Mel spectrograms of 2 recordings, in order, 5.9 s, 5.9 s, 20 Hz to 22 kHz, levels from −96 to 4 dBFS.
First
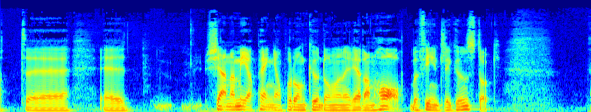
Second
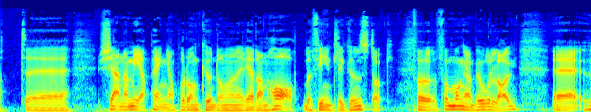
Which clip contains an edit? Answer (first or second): second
